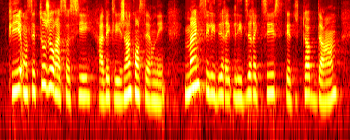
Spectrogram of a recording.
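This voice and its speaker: In a normal speaking voice, a woman talks at a fairly slow pace and a fairly high pitch, with ordinary pitch variation. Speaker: government project manager. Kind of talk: conference presentation.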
